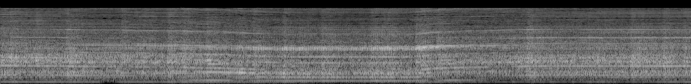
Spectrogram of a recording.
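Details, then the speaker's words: Chrome Sunbeam Mixmaster Model 12 motor during service, brushes good, grease due for change, resistor suspected out of spec: a steady high motor whine whose pitch wanders slightly at top speed, reaching just past 10. The speed control needs adjustment. "Alright, so as you see, we have, you know, we have speed range all the way up to just past 10. So it sounds like it needs a little bit of adjustment here."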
